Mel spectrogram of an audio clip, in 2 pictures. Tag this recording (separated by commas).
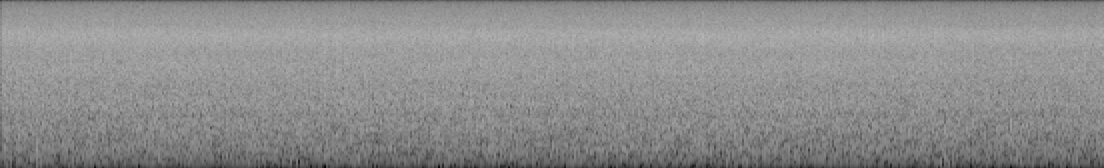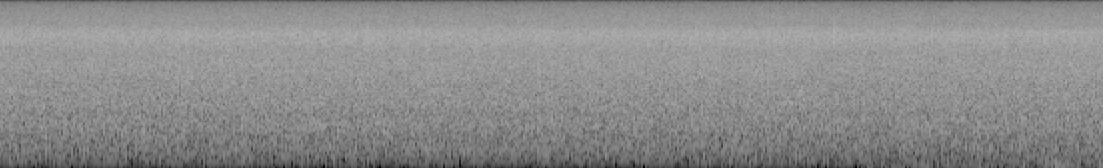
Water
